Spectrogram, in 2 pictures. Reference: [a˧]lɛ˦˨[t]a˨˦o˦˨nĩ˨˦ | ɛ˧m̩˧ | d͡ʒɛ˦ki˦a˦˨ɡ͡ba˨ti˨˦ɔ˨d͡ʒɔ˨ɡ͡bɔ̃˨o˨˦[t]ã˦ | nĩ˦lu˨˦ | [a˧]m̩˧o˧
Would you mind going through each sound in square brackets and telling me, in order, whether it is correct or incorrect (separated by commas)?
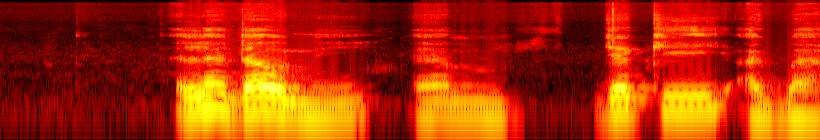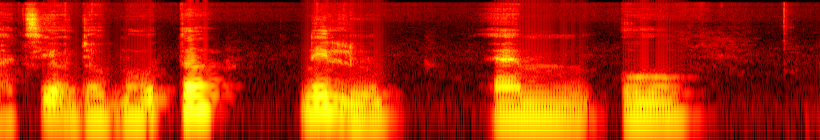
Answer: incorrect, incorrect, correct, incorrect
